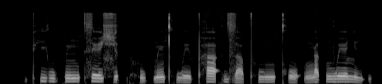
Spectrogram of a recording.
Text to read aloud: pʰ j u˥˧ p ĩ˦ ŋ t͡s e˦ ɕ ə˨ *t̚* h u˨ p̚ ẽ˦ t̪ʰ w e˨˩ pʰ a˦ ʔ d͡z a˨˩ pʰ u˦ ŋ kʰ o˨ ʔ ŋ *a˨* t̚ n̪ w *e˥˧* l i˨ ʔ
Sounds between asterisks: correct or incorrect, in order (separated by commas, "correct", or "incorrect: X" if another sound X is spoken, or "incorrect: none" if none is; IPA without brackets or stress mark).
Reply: correct, incorrect: a˦, incorrect: e˦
